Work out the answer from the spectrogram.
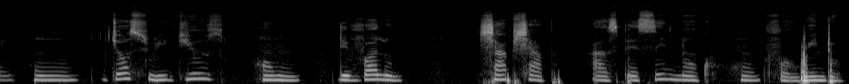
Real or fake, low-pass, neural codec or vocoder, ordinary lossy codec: fake; 19.8 kHz; vocoder, 44.1 kHz, 128 mel bands, Pupu-Vocoder; none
